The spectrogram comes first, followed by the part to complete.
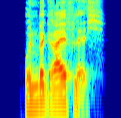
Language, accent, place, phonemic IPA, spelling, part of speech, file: German, Germany, Berlin, /ʊnbəˌɡʁaɪ̯flɪç/, unbegreiflich, adjective, De-unbegreiflich.ogg
- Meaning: 1. incomprehensible 2. inconceivable 3. inscrutable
